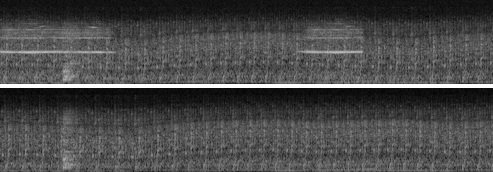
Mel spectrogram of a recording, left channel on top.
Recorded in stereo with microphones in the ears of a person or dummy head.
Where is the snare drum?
40° right (ahead or behind), 3.5 m.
